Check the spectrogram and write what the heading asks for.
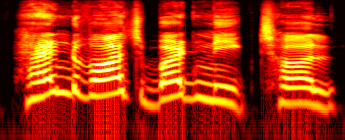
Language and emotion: Maithili, neutral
